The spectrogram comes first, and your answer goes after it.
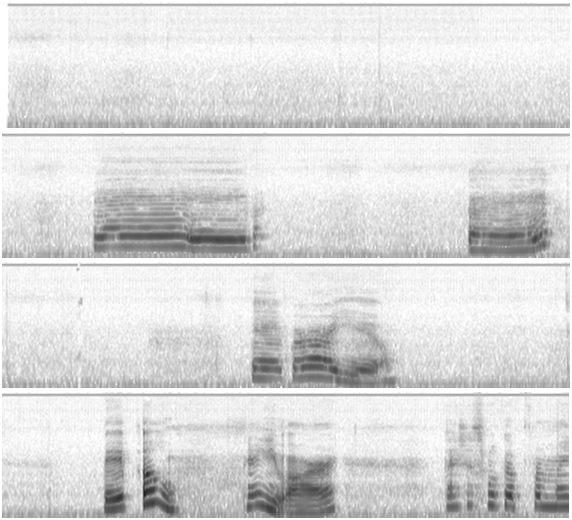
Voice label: F4M, Teasing, Playful, A bit cruel, whisperi; Just let me play!; No Fap November; GFE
